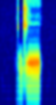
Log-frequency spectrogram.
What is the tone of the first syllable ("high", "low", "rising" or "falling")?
high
